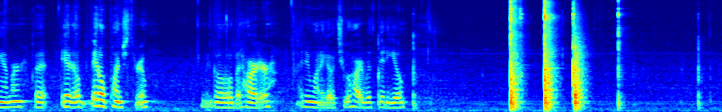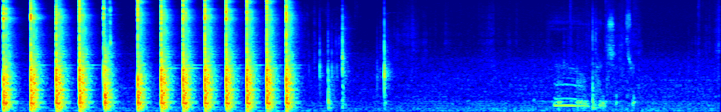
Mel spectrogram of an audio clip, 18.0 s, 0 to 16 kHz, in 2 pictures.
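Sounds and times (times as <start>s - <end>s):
hammer striking punch into wood: 6.4s - 7.4s, 9.1s - 12.8s.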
